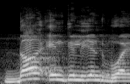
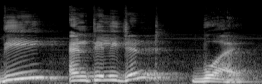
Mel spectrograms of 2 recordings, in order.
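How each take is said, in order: First: 'The' is said with a short 'uh' vowel. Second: 'The' is said with a long 'ee' vowel. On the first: The speaker calls it wrong. "नहीं पढ़ेंगे" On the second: The speaker calls it right. "T H E को हम दी पढ़ेंगे"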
